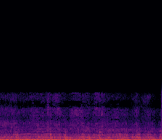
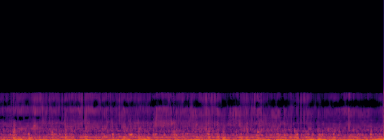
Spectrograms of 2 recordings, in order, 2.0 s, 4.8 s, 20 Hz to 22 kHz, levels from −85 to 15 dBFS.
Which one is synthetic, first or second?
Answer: second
